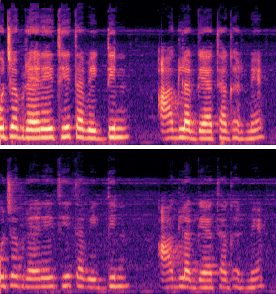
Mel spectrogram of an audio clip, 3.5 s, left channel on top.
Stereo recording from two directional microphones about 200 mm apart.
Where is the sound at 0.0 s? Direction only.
55° left (ahead or behind).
